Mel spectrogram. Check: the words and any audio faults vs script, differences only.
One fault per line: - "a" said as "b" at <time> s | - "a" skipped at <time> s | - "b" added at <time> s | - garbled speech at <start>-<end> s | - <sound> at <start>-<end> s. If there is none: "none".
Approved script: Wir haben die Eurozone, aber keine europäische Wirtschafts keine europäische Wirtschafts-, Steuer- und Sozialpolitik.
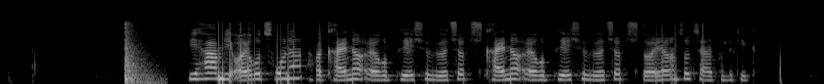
- thud at 1.2-1.7 s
